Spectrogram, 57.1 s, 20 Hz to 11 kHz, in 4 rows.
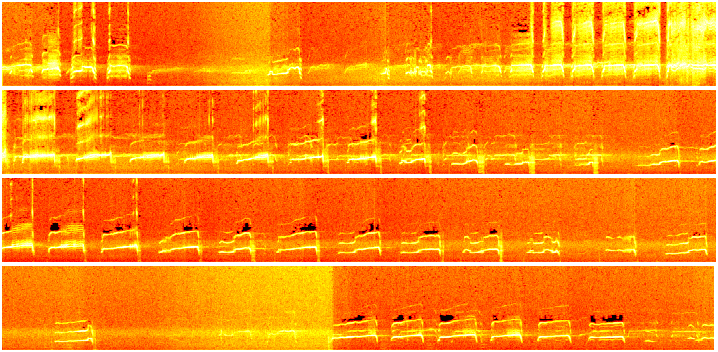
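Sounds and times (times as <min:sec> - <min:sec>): eagle begging calls: 0:00.0 - 0:03.1, 0:05.3 - 0:26.4, 0:27.0 - 0:39.8, 0:40.6 - 0:42.7, 0:43.8 - 0:44.8, 0:47.2 - 0:57.0.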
